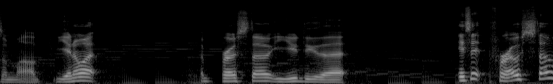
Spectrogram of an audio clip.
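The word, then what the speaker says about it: просто: Not o, not oi, not o, or or o, or whatever. Just an o.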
